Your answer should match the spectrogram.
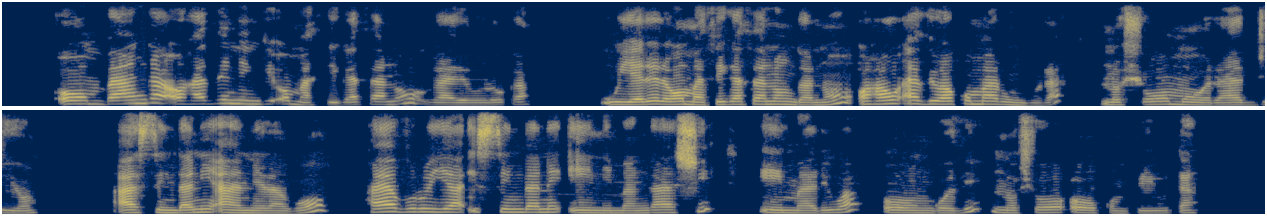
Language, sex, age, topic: Oshiwambo, female, 18-24, finance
